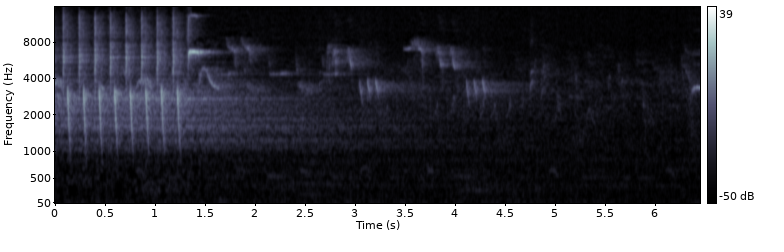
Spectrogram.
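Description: A nightingale opens with a fast, loud series of about eight repeated sharp notes, then breaks into varied high whistles and short trills against a quiet background.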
